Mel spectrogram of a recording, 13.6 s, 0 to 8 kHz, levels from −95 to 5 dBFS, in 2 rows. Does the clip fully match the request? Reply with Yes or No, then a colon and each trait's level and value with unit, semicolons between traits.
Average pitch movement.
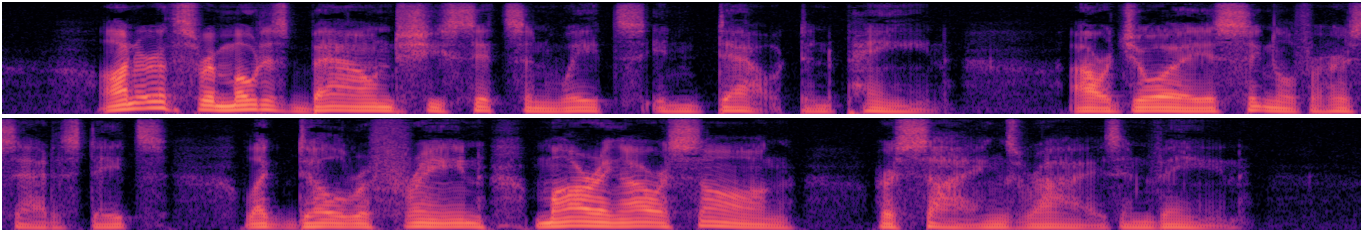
Yes: average, 4.3 semitones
